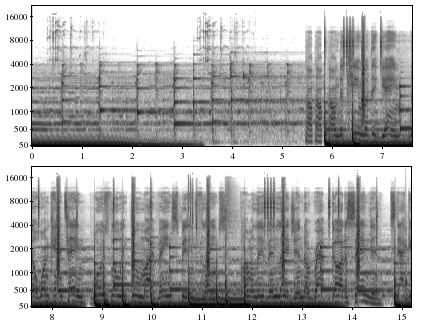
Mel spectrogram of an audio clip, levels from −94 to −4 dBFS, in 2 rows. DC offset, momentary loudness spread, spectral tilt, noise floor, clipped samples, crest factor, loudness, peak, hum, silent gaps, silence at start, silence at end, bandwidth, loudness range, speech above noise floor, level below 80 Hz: under 0.1%; 16 LU; -5 dB/octave; -33 dBFS; under 0.1%; 10 dB; -13 LUFS; 0 dBFS; none; none; 0 s; 0 s; 14 kHz; 11 LU; 23 dB; -12 dBFS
